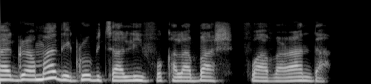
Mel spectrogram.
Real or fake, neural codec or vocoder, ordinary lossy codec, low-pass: fake; codec, 16 kHz, 8 kbps, FunCodec, trained on LibriTTS, 25 frames a second; none; none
